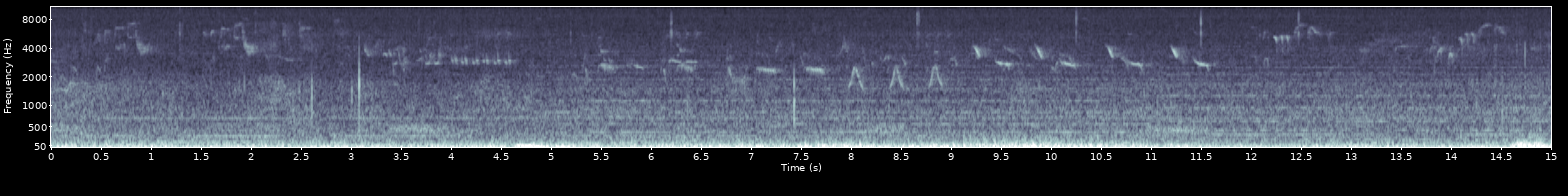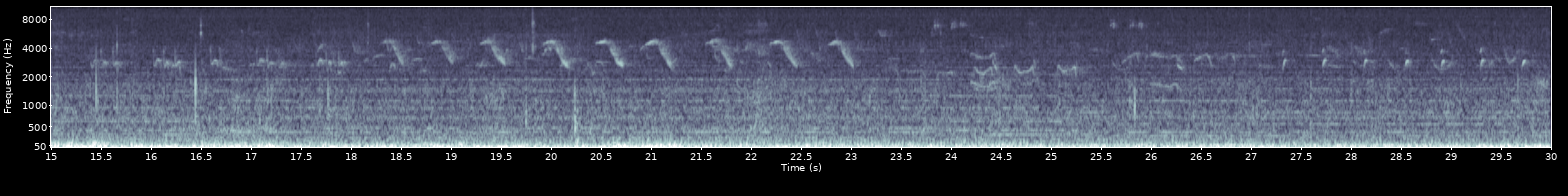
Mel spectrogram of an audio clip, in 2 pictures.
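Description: Wild birds singing: scattered short chirping phrases, and a little past the middle one bird repeats a sharp note about ten times, about two a second. A low rumble runs underneath.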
